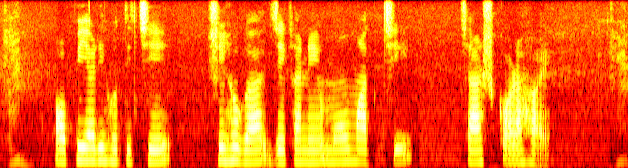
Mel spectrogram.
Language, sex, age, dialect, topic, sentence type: Bengali, female, 18-24, Western, agriculture, statement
